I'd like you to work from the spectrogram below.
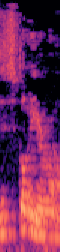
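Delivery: ordinary talk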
